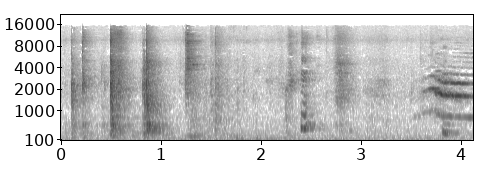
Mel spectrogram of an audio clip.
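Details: Domestic cat in a bath, disliking it and trying to climb out of the water; several splashes and sloshes of bathwater, then a single drawn-out, rising, harmonic meow near the end.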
